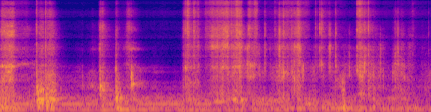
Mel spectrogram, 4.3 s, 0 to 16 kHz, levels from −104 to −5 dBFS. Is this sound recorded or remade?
remade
